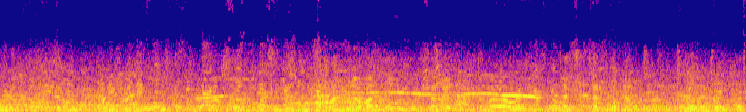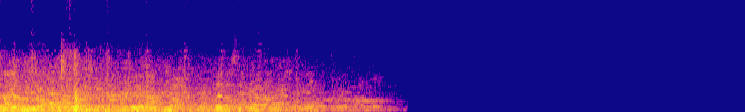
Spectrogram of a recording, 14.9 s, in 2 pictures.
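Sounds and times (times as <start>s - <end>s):
market ambience: 0.0s - 11.6s.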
